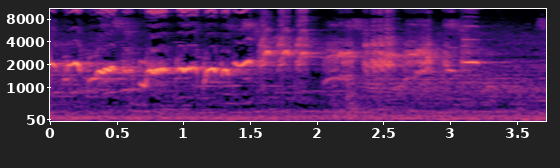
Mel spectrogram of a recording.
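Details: White-rumped shama singing a fighting song to stimulate other birds: a string of short warbled whistles at steady pitch, then a louder burst of buzzy, jumbled notes, with a faint background hum.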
